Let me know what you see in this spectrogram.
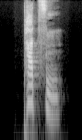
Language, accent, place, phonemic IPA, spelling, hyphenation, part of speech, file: German, Germany, Berlin, /pat͡sən/, patzen, pat‧zen, verb, De-patzen.ogg
- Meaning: 1. to blunder 2. to drip, to spill (cause a liquid or mushy substance to fall in irregular drops)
